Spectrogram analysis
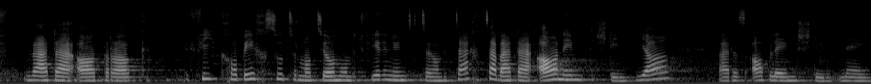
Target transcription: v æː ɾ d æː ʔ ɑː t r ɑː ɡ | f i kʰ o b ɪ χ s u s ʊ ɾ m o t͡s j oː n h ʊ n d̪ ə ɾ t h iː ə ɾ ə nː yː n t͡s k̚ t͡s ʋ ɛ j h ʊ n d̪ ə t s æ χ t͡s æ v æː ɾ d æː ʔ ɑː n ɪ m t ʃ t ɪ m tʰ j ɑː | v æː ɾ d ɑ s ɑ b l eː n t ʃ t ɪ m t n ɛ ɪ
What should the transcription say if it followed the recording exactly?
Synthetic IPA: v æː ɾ d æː ʔ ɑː t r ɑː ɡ | f i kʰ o b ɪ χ s u t͡s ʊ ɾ m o t͡s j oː n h ʊ n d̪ ə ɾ t f iː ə ɾ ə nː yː n t͡s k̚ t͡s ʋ œ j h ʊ n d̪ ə t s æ χ t͡s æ v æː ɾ d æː ʔ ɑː n ɪ m t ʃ t ɪ m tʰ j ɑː | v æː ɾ d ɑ s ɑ b l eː n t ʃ t ɪ m t n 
